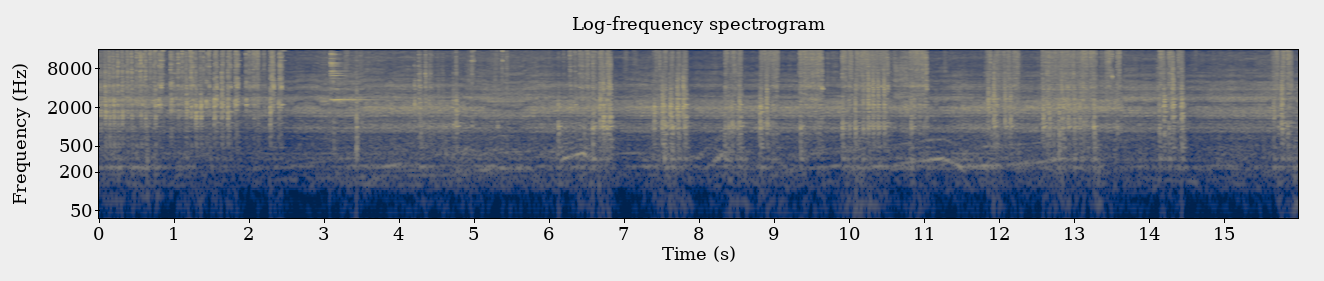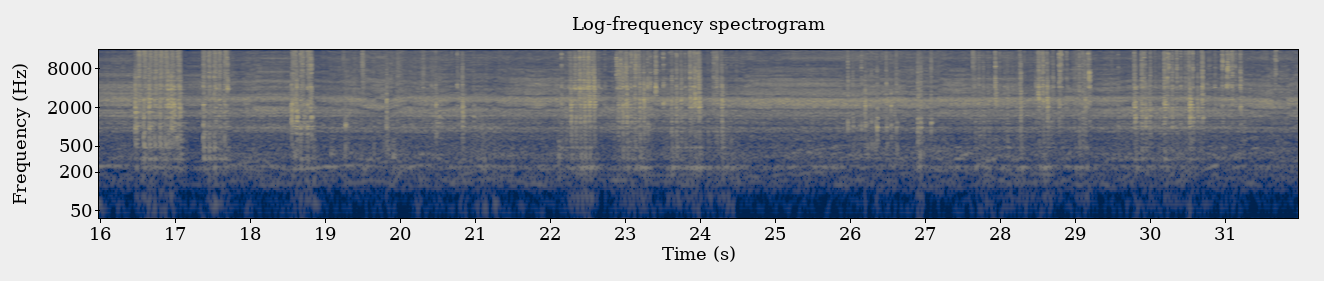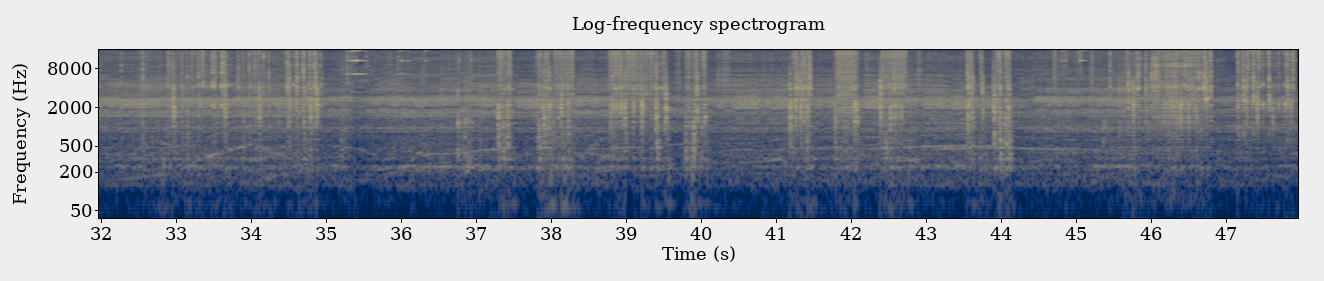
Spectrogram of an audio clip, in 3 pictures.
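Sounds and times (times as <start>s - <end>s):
blowtorch hissing: 0.0s - 47.9s.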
